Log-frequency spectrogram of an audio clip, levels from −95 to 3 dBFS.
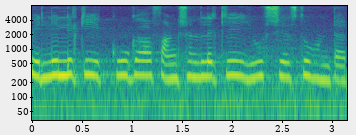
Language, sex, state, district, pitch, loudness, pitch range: Telugu, female, Andhra Pradesh, Visakhapatnam, 275 Hz, -14 LUFS, 260-290 Hz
